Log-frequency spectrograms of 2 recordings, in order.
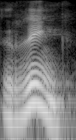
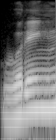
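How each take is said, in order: First: The word begins directly with an R sound. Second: The word begins with a sounded W. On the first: The speaker calls it right. "डब्लू आर में डब्लू silent" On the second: The speaker calls it wrong. "वरिंग नहीं"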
